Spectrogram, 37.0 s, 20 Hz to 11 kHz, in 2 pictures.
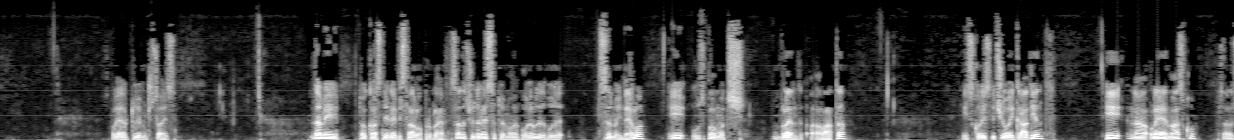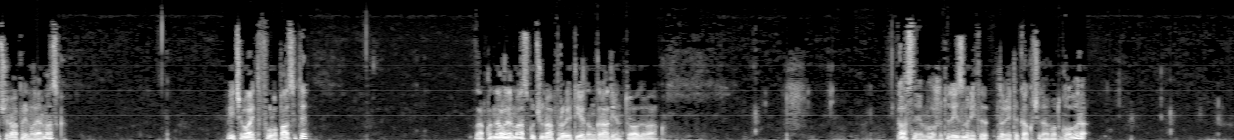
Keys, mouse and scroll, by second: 2.3 click, 3.7 click, 7.0-8.4 drag, 13.3 click, 17.5 click, 18.5 right click, 20.8 click, 22.8 click, 24.9 click, 27.3-28.8 ctrl+drag, 31.7-33.7 ctrl+drag, 34.5-35.8 drag.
